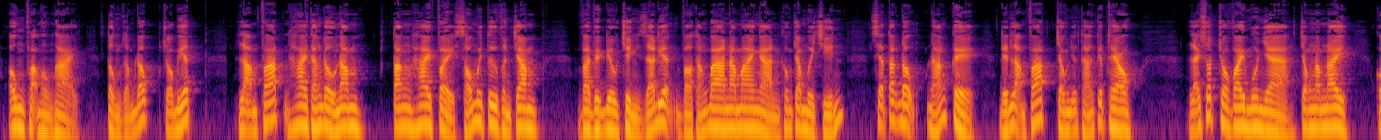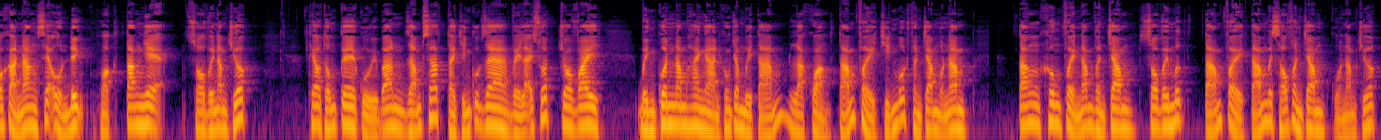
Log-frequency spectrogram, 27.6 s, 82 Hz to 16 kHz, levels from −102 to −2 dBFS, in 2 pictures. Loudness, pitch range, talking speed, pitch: -24 LUFS, 115-145 Hz, 215 wpm, 130 Hz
